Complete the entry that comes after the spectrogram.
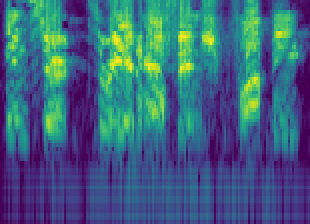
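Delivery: low, flat machine voice; robot voice. Acted. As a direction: announce it like a computer prompt. Robot speaks to master.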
